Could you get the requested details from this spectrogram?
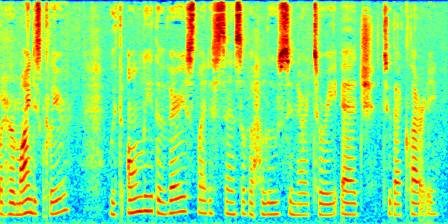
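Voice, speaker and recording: Soft-spoken and whispering, the voice moves at a fairly slow pace. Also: woman. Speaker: ASMR reader. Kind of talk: soft-spoken ASMR book reading. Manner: soft-spoken, whispery, relaxing.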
